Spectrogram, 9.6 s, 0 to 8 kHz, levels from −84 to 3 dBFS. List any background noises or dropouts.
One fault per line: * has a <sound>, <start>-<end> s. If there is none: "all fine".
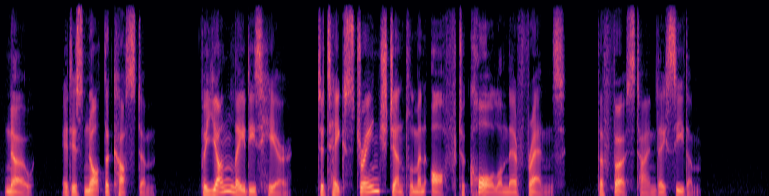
all fine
